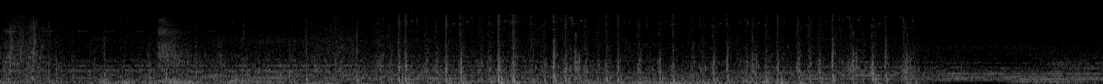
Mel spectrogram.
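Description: Steady clip-clop of horse hooves in Skyrim at a brisk trotting rhythm, continuous and fairly loud, with no talking.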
